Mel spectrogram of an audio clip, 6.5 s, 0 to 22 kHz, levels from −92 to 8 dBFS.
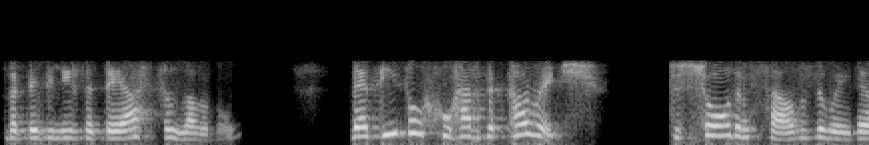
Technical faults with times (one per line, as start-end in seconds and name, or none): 0.00-6.53 G.723.1 codec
